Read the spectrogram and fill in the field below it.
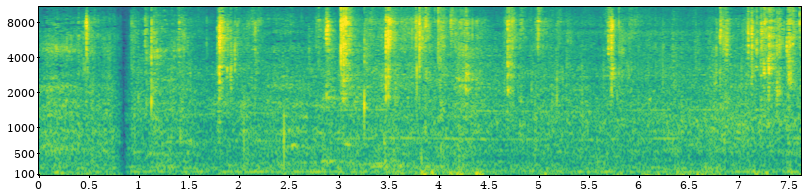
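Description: Footsteps tread on cobblestones outdoors.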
